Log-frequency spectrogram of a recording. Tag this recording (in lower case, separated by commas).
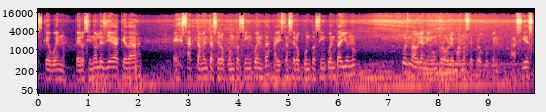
car engine idling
